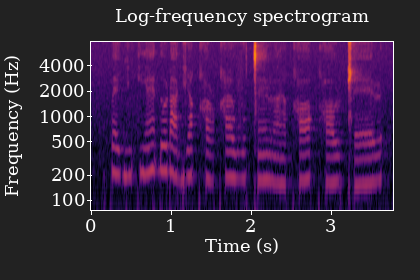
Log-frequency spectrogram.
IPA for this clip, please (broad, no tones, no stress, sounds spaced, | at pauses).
p ɛ i̯ ɡ ĩ k j ɛ̃ ɗ ʊ ɽ a ɡ i qʰ ʊ ɭ qʰ i u̯ v ʊ ǀ ɛ̃ ɭ ã i̯ qʰ o qʰ o ɭ ǁ ɛ ɭ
